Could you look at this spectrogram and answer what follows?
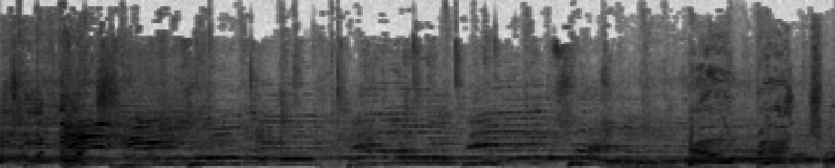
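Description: A wrestling crowd at a Factory Showcase event cheers, whoops and shouts wildly after a deep step pin, a dense roar of many voices sustained throughout with individual high-pitched yells rising above it.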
